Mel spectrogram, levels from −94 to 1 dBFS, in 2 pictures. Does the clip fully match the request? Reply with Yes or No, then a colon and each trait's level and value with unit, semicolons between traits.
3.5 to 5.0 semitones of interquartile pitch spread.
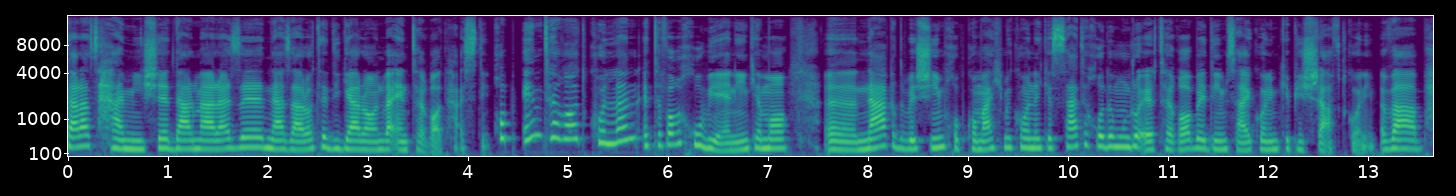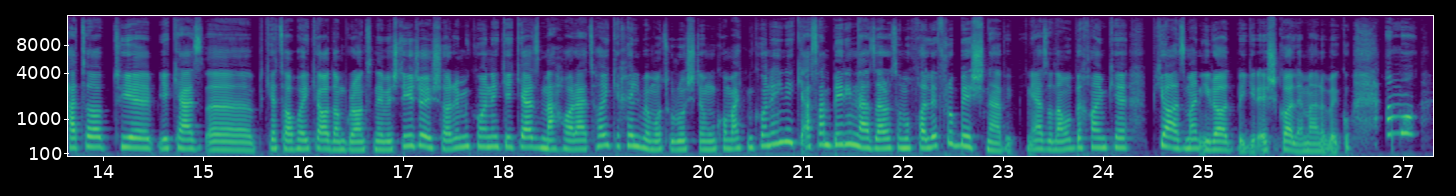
Yes: average, 4.4 semitones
